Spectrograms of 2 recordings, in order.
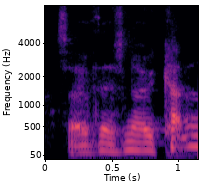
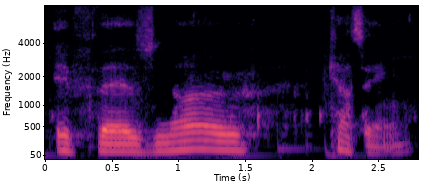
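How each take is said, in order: First: It is quick, with the final g sound dropped. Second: The final g sound of cutting is pronounced.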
